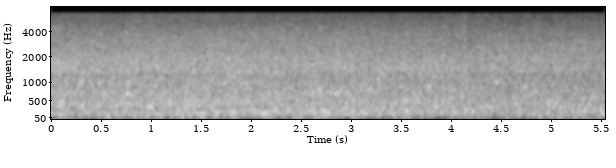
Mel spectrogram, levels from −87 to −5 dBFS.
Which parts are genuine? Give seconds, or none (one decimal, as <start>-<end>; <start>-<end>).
2.2-4.9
